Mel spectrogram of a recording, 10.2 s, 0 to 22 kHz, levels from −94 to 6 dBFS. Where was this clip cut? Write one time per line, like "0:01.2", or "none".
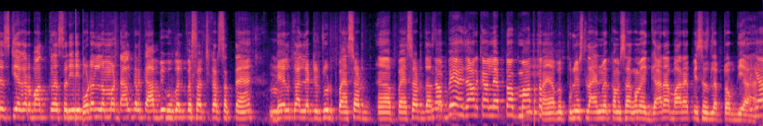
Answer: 0:01.1
0:07.2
